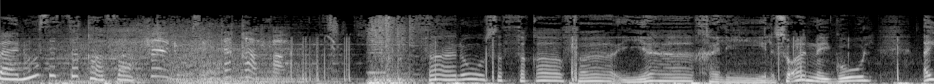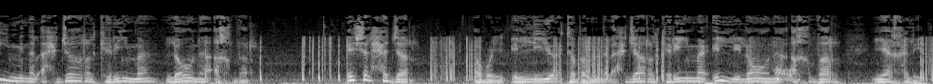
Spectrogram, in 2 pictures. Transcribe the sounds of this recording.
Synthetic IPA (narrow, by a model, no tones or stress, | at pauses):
faːnuːsaθːaqɑːfafaːnuːsaθːaqɑːfa | faːnuːsaθːaqɑːfajaxaliːlsʊʔaːlnajɡuːlʔajːmɪnalʔaħd͡ʒɑːɾˤalkaɾiːmaloːnaʔɑxd̪ˤɑɾˤ | ʔeːʃɪlħad͡ʒɑɾˤʔawɪʔɪlːijʊʕt̪abɑɾˤmɪnɪlʔaħd͡ʒɑːɾˤalkaɾiːmaʔɪlːiloːnaʔɑxðˤɑɾˤjaxalḭːl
